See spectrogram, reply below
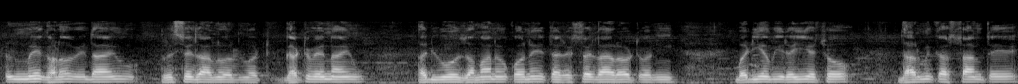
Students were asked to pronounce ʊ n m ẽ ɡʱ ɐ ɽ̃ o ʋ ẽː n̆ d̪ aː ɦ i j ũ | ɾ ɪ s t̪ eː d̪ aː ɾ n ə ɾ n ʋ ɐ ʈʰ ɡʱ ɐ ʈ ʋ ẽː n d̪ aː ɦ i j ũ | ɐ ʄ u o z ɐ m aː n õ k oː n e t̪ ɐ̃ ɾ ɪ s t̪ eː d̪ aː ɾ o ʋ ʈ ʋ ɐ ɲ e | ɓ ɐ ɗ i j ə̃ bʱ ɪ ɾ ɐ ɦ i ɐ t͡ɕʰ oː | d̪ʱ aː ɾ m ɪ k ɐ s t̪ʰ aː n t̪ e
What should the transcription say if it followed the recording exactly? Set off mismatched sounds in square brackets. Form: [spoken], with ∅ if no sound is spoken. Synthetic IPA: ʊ n m ẽ ɡʱ ɐ ɽ̃ o ʋ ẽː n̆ d̪ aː ɦ i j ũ | ɾ ɪ s t̪ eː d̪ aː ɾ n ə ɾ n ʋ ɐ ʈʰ ɡʱ ɐ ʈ ʋ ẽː n d̪ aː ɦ i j ũ | ɐ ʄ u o z ɐ m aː n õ k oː n e t̪ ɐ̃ ɾ ɪ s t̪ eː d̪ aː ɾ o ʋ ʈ ʋ ɐ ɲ [i] | ɓ ɐ ɗ i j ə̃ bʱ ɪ ɾ ɐ ɦ i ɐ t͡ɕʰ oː | d̪ʱ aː ɾ m ɪ k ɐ s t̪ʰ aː n t̪ e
